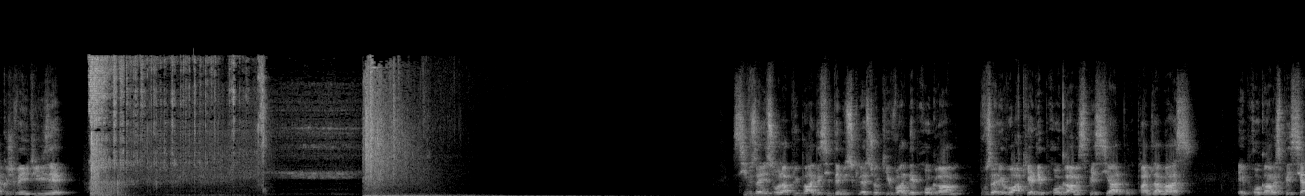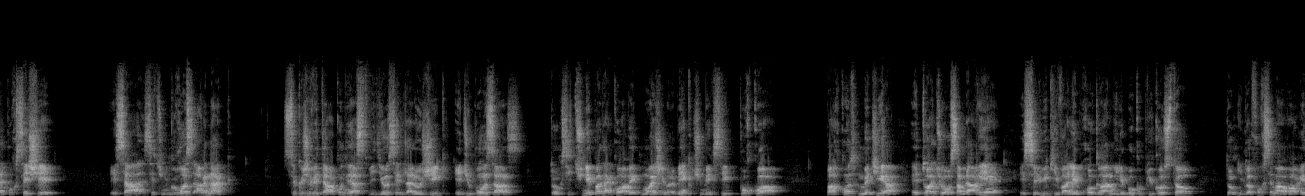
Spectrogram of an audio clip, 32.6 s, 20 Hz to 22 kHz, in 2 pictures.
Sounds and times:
Speech: 0:00.0 - 0:01.0, 0:09.2 - 0:32.6.

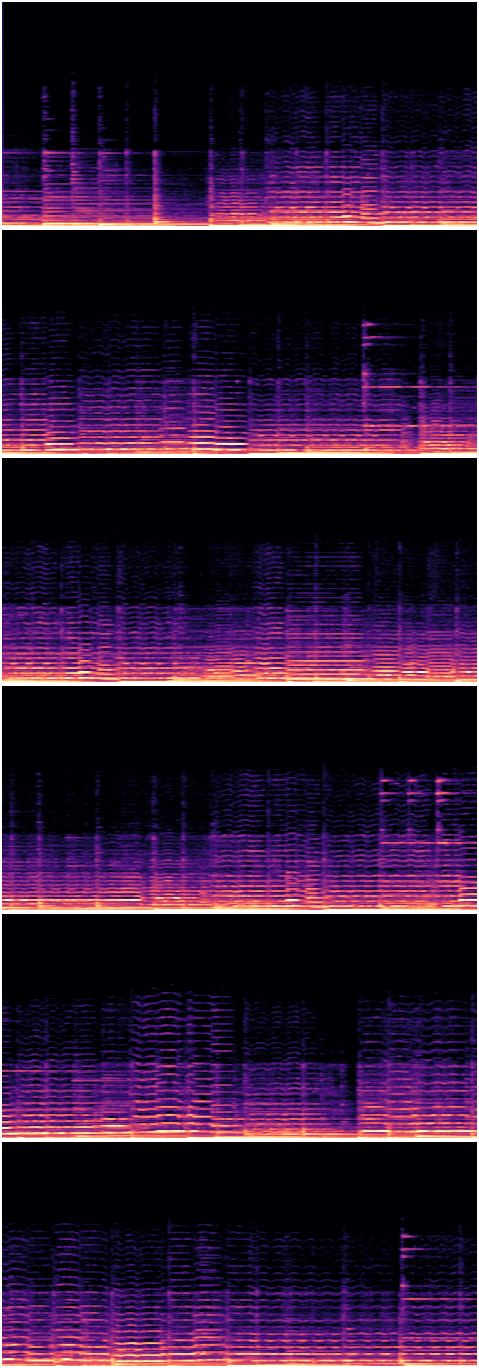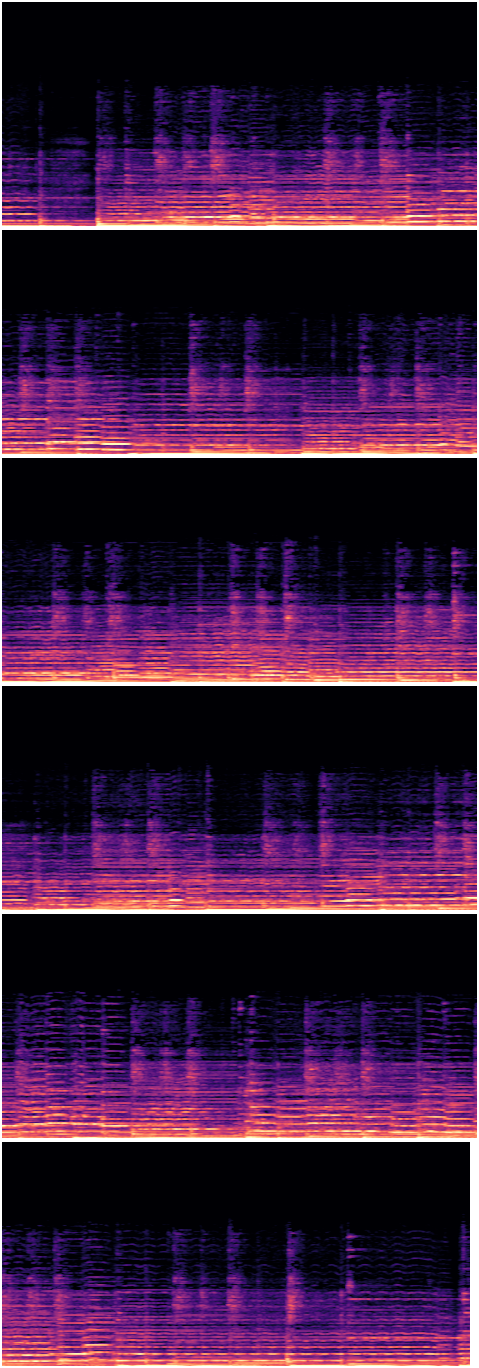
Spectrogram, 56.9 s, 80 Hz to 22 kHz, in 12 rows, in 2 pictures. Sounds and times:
Violin, fiddle: 0:00.0 - 0:56.9.

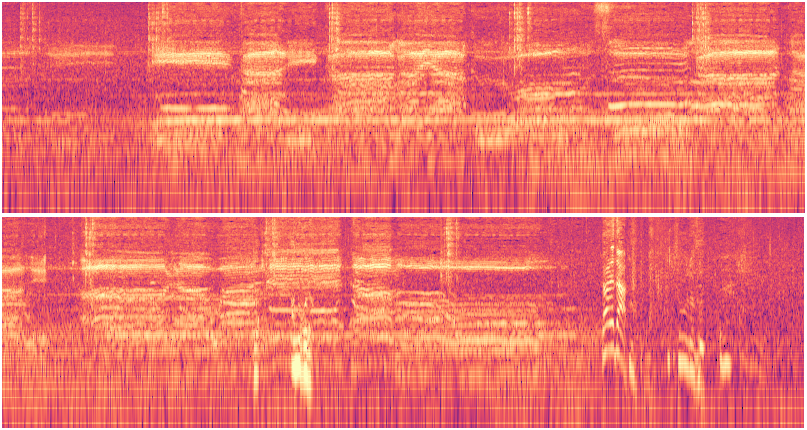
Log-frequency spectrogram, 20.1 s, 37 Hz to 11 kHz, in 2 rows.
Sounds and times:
Speech: 0:13.2 - 0:14.0.

